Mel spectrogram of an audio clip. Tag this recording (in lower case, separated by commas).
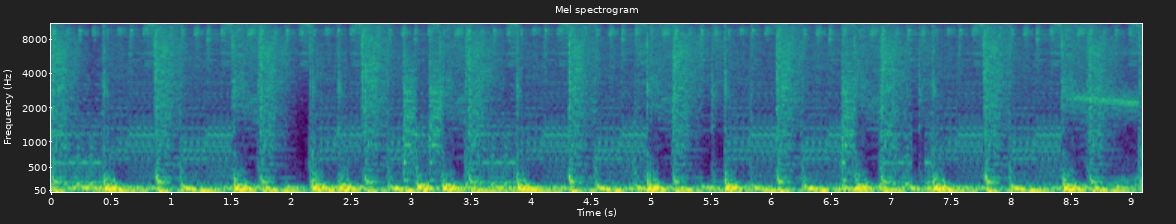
dubstep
